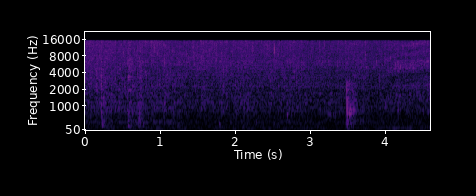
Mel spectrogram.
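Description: Potato and tomato pieces sizzling in hot oil in an aluminium kadhai, with a steady hiss. A metal spoon stirs at first, clicking a few times against the pan, and there is one sharp knock about three and a half seconds in.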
